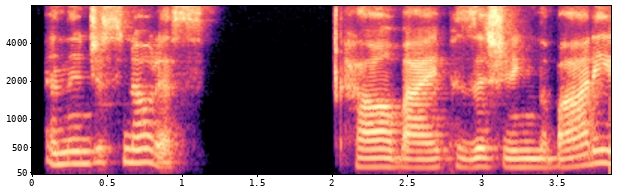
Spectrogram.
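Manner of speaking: calm, unhurried meditation voice with long pauses; guided relaxation. Real, not acted. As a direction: ease them gently into breath awareness, phrase by phrase. Guides breath awareness and body relaxation.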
